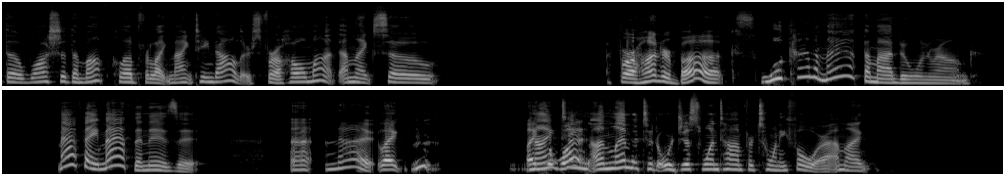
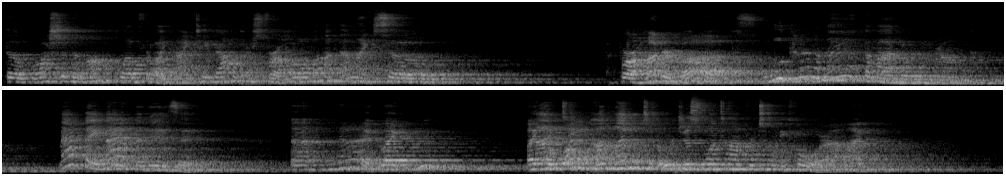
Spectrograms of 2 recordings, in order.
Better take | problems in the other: first | off-mic speech; far // room echo; noticeable; dies away in 2.7 s

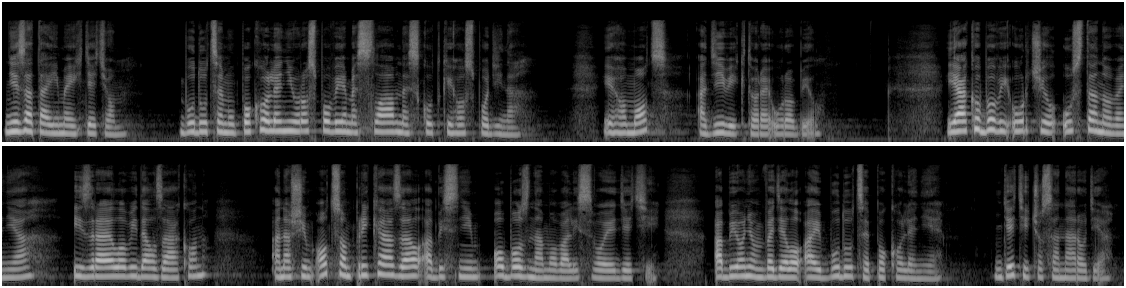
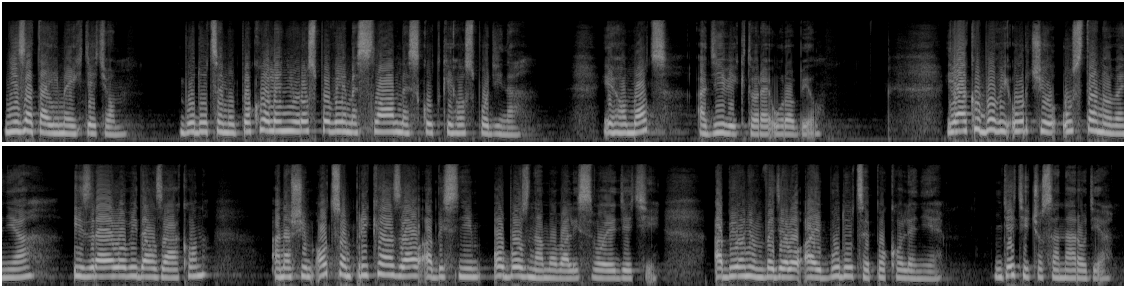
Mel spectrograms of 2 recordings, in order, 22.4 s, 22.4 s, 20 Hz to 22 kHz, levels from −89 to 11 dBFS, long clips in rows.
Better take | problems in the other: first | distortion; heavy; 12% of the sound clipped

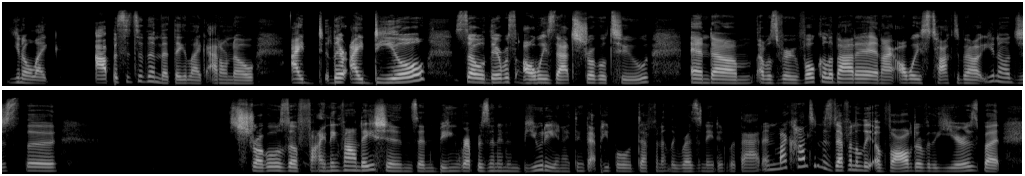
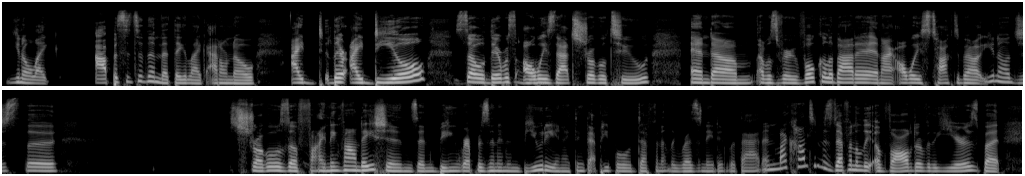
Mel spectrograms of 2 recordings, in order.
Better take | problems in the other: second | thin; very; fading below 600 Hz

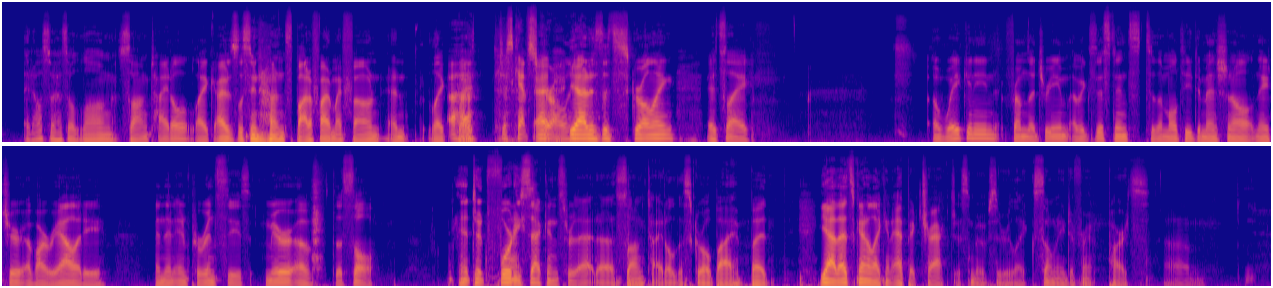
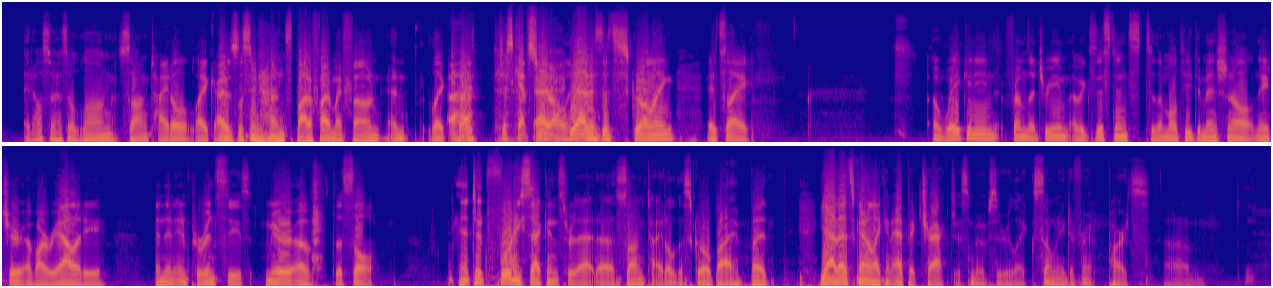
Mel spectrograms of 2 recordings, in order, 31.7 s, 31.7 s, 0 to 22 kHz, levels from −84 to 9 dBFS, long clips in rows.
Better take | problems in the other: first | distortion; heavy; 6% of the sound clipped

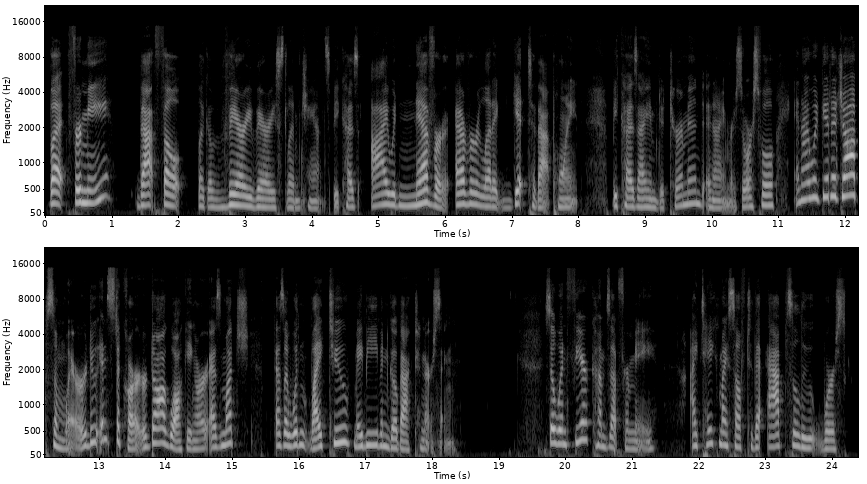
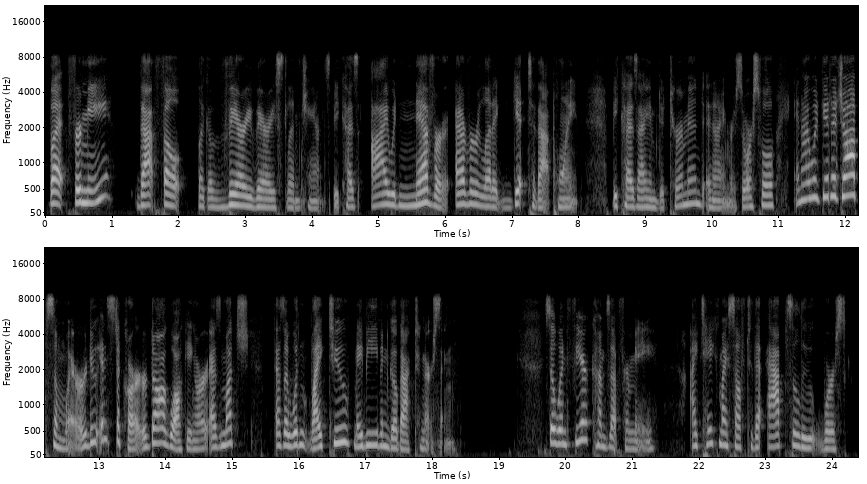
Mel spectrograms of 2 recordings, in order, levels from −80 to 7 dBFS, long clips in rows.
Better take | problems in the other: first | garbled, watery; badly; nothing above 8 kHz; slightly in the first

